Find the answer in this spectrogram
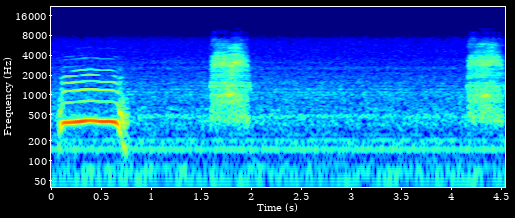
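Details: Eurasian eagle-owl chick filmed by a nest camera in northern Rhineland-Palatinate, Germany, 15 May 2013, first contact. A short steady tonal note comes first, then two rasping hiss bursts about two and a half seconds apart.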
